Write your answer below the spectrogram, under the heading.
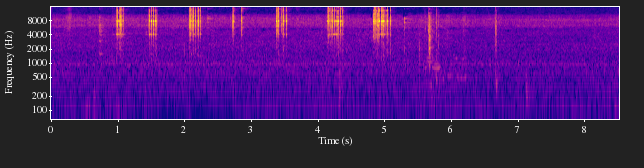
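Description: Quiet engine with irregular sharp high chirps coming in short bursts about once a second; the belt tensioner pulley is worn.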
